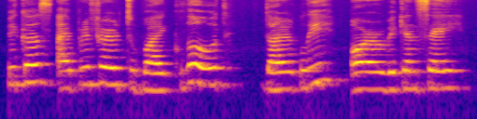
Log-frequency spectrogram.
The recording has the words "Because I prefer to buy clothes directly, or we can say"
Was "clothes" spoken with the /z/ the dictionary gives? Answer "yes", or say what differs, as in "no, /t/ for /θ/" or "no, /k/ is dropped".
no, /z/ is dropped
